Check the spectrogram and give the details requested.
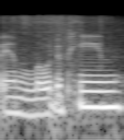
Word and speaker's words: amlodipine: the drug name so amlodipine although you don't pronounce them as Pine um so they're pronounced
